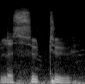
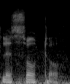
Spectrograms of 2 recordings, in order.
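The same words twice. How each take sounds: First: The o vowels sound like 'oo'. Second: The o vowels sound like 'oh'. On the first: The speaker calls it right. "it is pronounced with a U" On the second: The speaker calls it wrong. "and not"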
